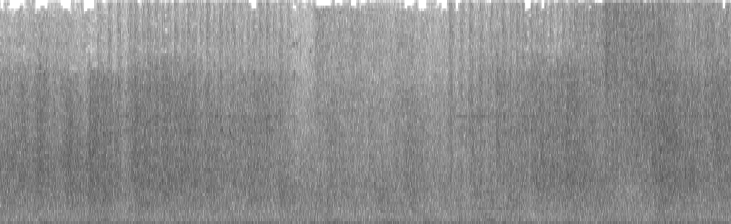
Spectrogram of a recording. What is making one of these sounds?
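A vehicle engine roars steadily.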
